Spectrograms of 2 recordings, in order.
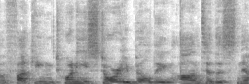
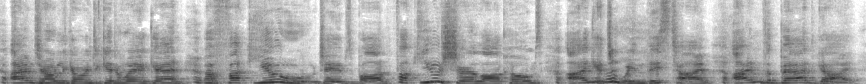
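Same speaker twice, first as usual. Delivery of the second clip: gloating villain; 4 semitones higher, 3 dB louder than usual. Retold or imitated. Moriarty taunting his pursuers as he escapes, gloating. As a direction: crow like a villain getting away.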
